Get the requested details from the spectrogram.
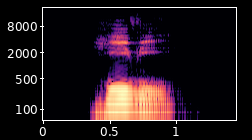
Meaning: unskilled worker, grunt, hand, drudge
- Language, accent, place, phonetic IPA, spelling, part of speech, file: German, Germany, Berlin, [ˈhiːvi], Hiwi, noun, De-Hiwi.ogg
